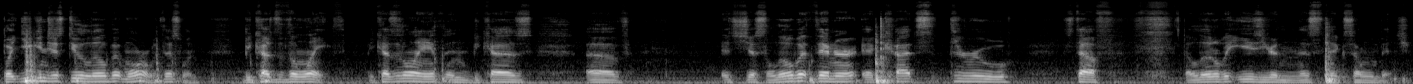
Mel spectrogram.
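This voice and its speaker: A man's voice: medium pitch, moderate pace. A man giving a casual, rambling product review, loose and tipsy as if he has been drinking, and swearing freely. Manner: casually profane. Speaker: knife reviewer. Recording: noticeable background noise with clicks.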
